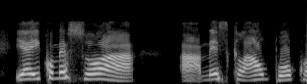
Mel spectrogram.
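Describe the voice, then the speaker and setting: A woman speaks with ordinary pitch variation. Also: dry, close sound with no echo. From Brazilian interior. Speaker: association president. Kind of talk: podcast interview.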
